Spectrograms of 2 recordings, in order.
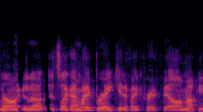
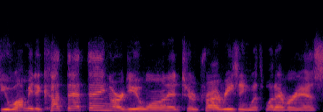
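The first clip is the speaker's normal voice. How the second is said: ordinary delivery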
